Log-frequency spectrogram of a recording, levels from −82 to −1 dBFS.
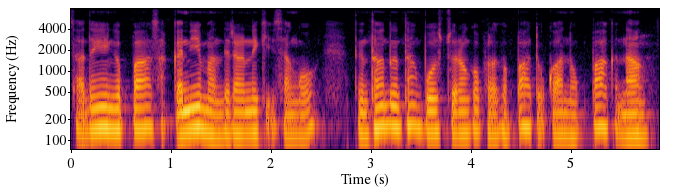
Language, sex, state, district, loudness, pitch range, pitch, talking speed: Garo, male, Meghalaya, West Garo Hills, -19 LUFS, 125-155 Hz, 140 Hz, 100 wpm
